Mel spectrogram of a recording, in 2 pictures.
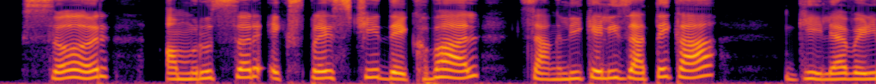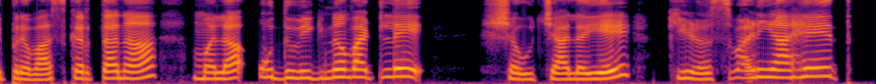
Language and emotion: Marathi, disgusted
